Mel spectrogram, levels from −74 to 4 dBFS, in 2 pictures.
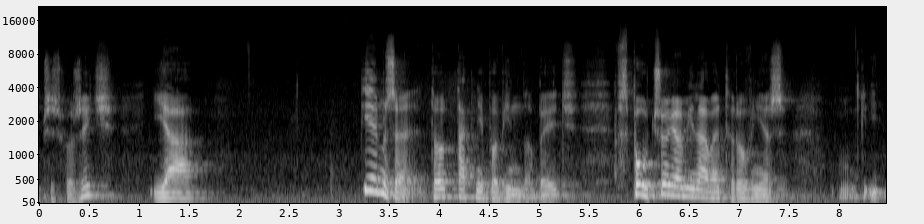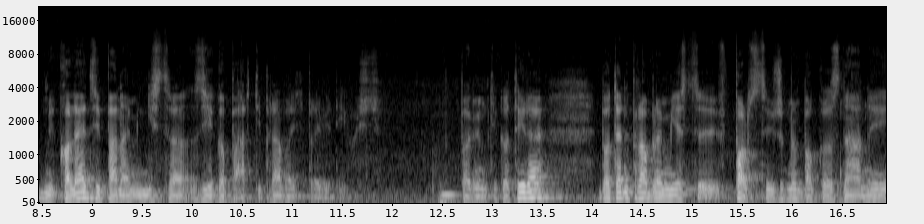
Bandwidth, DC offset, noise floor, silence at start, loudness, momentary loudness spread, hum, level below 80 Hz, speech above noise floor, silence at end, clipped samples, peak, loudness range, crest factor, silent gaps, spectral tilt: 16.5 kHz; under 0.1%; -45 dBFS; 0 s; -21 LUFS; 16 LU; none; -46 dBFS; 24 dB; 0 s; under 0.1%; 0 dBFS; 5 LU; 22 dB; none; -6.5 dB/octave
